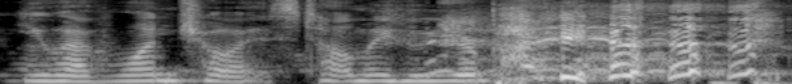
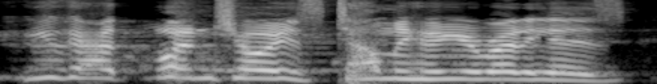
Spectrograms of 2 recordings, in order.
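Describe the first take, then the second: First: It is said a little more slowly. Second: It is said at a normal pace.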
